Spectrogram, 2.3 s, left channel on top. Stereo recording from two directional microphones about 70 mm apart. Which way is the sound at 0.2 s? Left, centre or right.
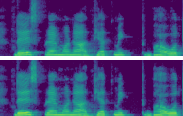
Right.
